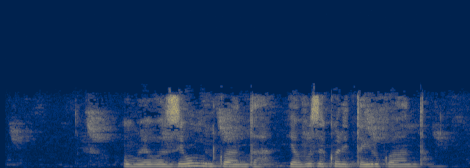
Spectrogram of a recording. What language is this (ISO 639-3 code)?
kin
